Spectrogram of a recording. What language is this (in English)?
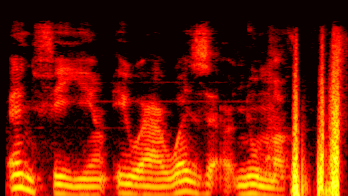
Kabyle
